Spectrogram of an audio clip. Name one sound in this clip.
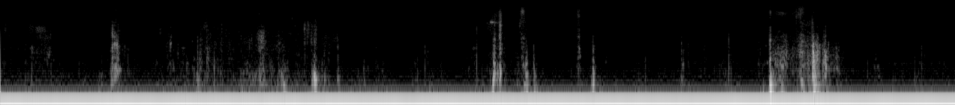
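A cloth rubs and squeaks against a car's paint in short strokes.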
